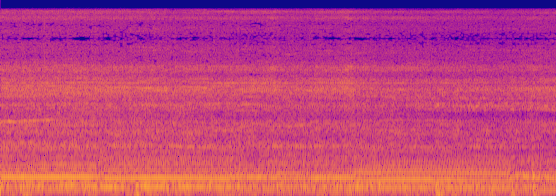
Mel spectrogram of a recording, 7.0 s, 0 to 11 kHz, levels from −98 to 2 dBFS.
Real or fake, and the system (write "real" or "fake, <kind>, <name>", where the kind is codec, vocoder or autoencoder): real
